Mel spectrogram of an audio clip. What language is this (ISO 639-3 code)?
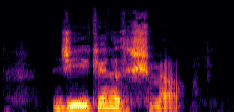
kab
